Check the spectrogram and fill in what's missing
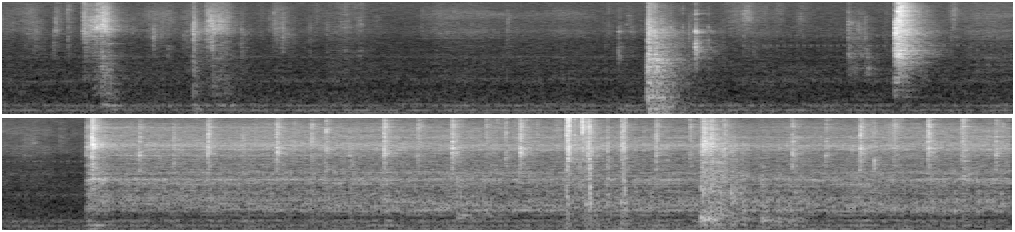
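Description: A mixer working buttermilk biscuit dough starts up partway through with a steady, rough motor whir, preceded by a few sharp clanks of kitchen utensils and bowls.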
